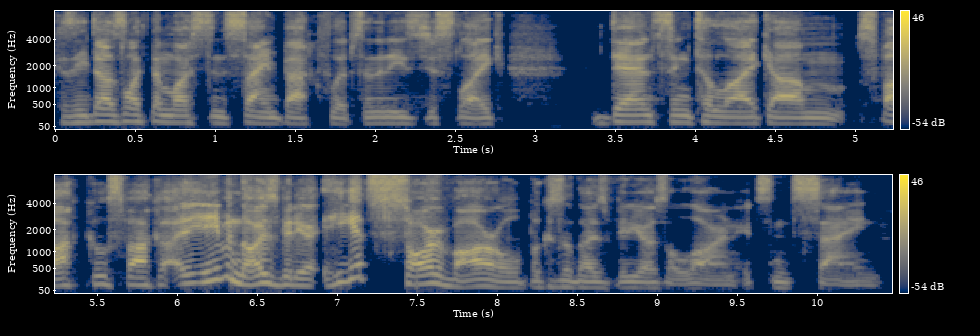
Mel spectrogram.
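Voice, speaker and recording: A man's voice: lowish voice, lively intonation, moderate pace, dry recording, clean studio sound. A man hosting a casual podcast chat, rambling and often repeating and restarting his phrases. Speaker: podcast host.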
